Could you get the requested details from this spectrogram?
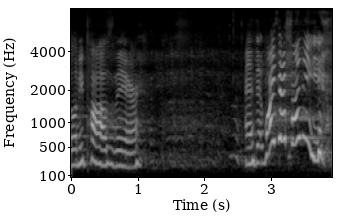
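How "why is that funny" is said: high, loud mock outrage at the laughter; mock indignant. Preacher teasing the laughing congregation, mock indignant. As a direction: play offended, pitch way up.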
